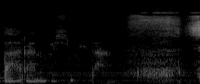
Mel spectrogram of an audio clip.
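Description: A pause in a woman's speech: a trailing syllable at the start, then near quiet, and a soft breathy hiss in the last half second before she speaks again.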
